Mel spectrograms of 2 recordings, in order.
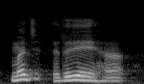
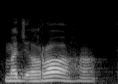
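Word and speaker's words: مجراها: لہٰذا اس اگر کوئی تلفظ اس طریقے سے کرے مج را ہا, یا اگر کہیں مج ری ہا, یہ دونوں تلفظ صحیح نہیں ہے بلکہ درمیانی کیفیت. صحیح تلفظ مج رے ہا.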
